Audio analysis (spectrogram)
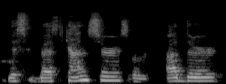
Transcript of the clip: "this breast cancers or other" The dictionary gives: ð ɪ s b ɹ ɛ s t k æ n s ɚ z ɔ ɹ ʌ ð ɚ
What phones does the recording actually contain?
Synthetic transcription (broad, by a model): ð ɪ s b ɛ s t k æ n s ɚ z ɔ ɹ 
